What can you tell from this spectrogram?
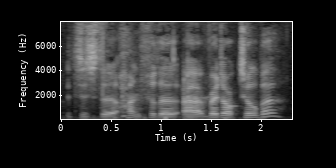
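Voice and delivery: hesitant, bungled Russian accent; a Russian accent that comes out British. Shown as a demonstration. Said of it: "a Russian accent".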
